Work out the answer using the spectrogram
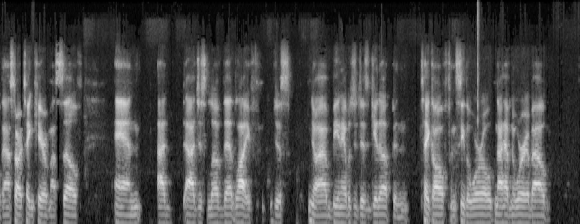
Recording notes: Childfree Convention Replay. Panel replay from the 2022 Virtual Childfree Convention.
